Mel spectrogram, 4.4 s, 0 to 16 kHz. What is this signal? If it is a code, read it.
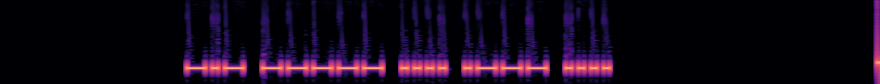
Morse code, heard as a keyed tone, about 38 wpm, 700 Hz. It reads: K0HJH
